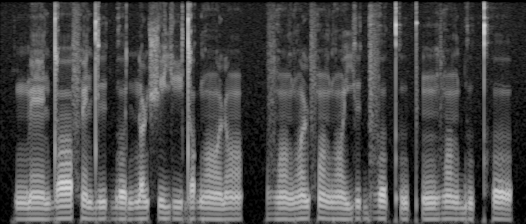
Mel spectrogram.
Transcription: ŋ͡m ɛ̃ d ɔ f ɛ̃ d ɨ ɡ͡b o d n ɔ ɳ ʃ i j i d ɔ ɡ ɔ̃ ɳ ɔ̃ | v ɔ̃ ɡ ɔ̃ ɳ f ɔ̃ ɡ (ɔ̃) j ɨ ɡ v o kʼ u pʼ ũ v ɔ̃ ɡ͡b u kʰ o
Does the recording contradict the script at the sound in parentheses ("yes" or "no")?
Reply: no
